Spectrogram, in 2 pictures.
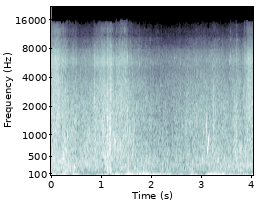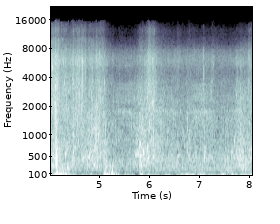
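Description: Water splashing and sloshing in irregular surges every second or two, as of feet wading through a shallow river, with wind rumbling on the microphone.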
